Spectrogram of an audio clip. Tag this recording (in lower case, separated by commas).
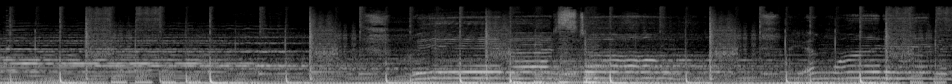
soul music, music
